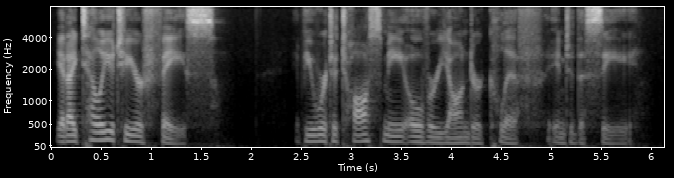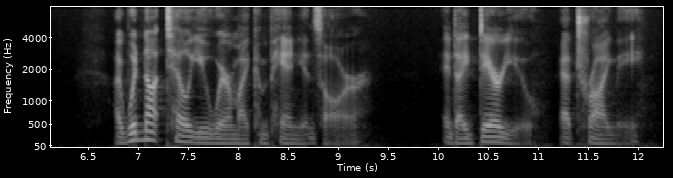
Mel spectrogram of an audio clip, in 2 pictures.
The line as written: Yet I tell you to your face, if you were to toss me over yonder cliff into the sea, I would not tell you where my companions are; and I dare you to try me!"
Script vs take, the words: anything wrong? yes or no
yes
